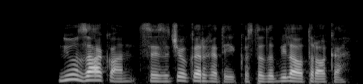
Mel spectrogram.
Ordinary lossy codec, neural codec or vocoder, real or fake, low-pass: none; none; real; 7.2 kHz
